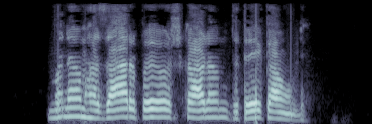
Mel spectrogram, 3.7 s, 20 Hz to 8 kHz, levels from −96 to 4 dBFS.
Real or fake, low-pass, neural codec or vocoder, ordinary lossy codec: fake; 7.2 kHz; vocoder, 22.05 kHz, 80 mel bands, Vocos; MP3, 48 kbps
